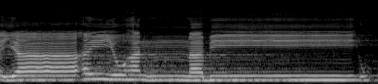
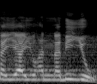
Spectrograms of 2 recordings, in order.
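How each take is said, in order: First: The last word has a lengthened vowel and glottal stop. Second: The last word has a doubled y sound. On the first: "hamzahnya kelihatan, jadi mad wajib muttasil" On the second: "Ditasydid ya-nya"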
